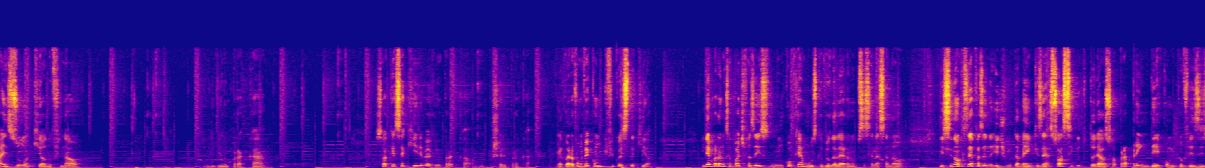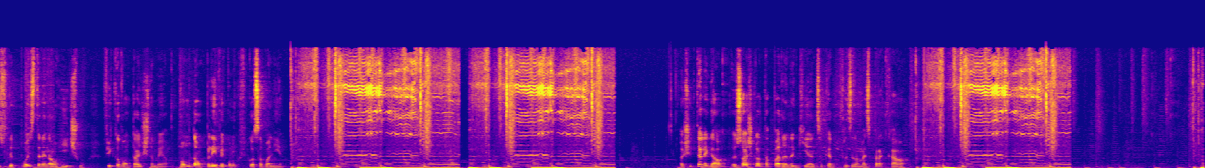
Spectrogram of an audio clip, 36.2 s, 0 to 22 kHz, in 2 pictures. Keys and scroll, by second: 9.3 shift+`, 22.4 0, 24.8 0, 31.8 0, 33.8 0.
